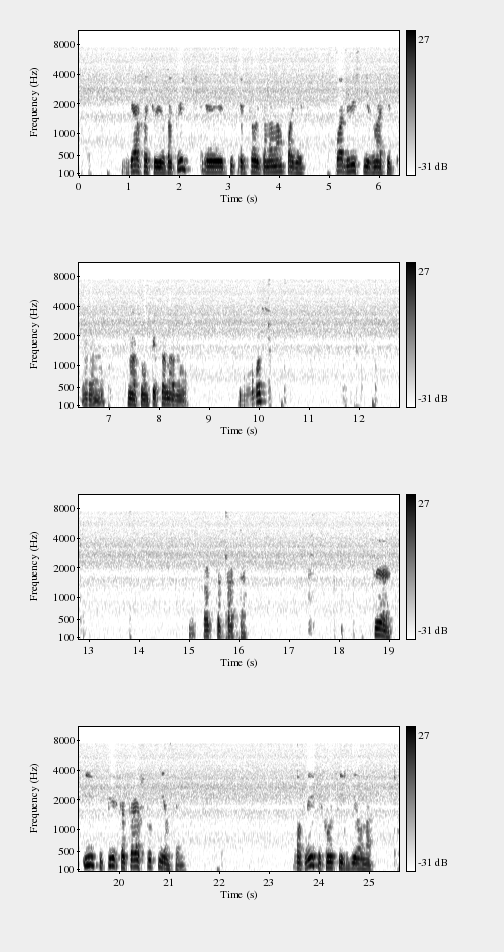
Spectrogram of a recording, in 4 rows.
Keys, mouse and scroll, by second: 0.0 click, 0.6-2.4 middle drag, 3.1 KP_3, 7.0-10.1 drag, 10.5-11.6 middle drag, 12.3 middle click, 13.8-15.6 drag, 17.8 KP_1, 20.9 click, 22.0-23.5 middle drag, 24.5-25.5 middle drag.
